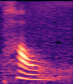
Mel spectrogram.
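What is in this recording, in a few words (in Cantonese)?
"pau4", Cantonese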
